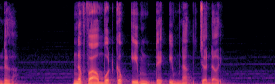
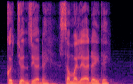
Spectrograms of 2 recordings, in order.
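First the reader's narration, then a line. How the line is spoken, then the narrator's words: Trembling voice. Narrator (Vietnamese): Sảo run rẩy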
